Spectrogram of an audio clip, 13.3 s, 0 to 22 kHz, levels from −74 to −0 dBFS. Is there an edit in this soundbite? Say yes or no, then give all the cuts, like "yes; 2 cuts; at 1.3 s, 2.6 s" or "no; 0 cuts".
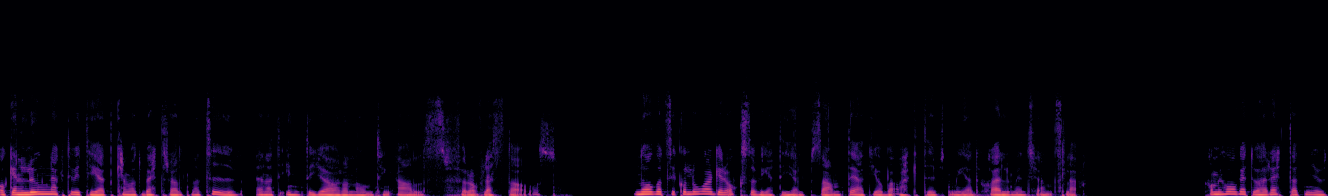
yes; 1 cut; at 6.6 s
